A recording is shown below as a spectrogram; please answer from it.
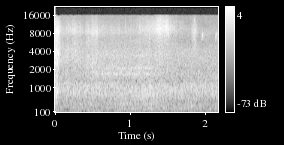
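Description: Steady outdoor wind noise, an even hiss of wind on the microphone and through the garden plants.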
